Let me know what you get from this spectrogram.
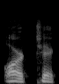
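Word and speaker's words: RTIC: This one was called Arctic. It was spelled with an R T I C.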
